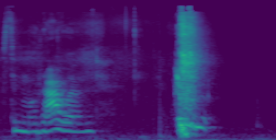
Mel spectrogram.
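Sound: sneeze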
